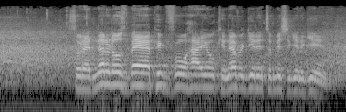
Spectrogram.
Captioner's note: laughter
